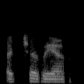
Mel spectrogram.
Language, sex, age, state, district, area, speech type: Hindi, female, 60+, Rajasthan, Jodhpur, urban, conversation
